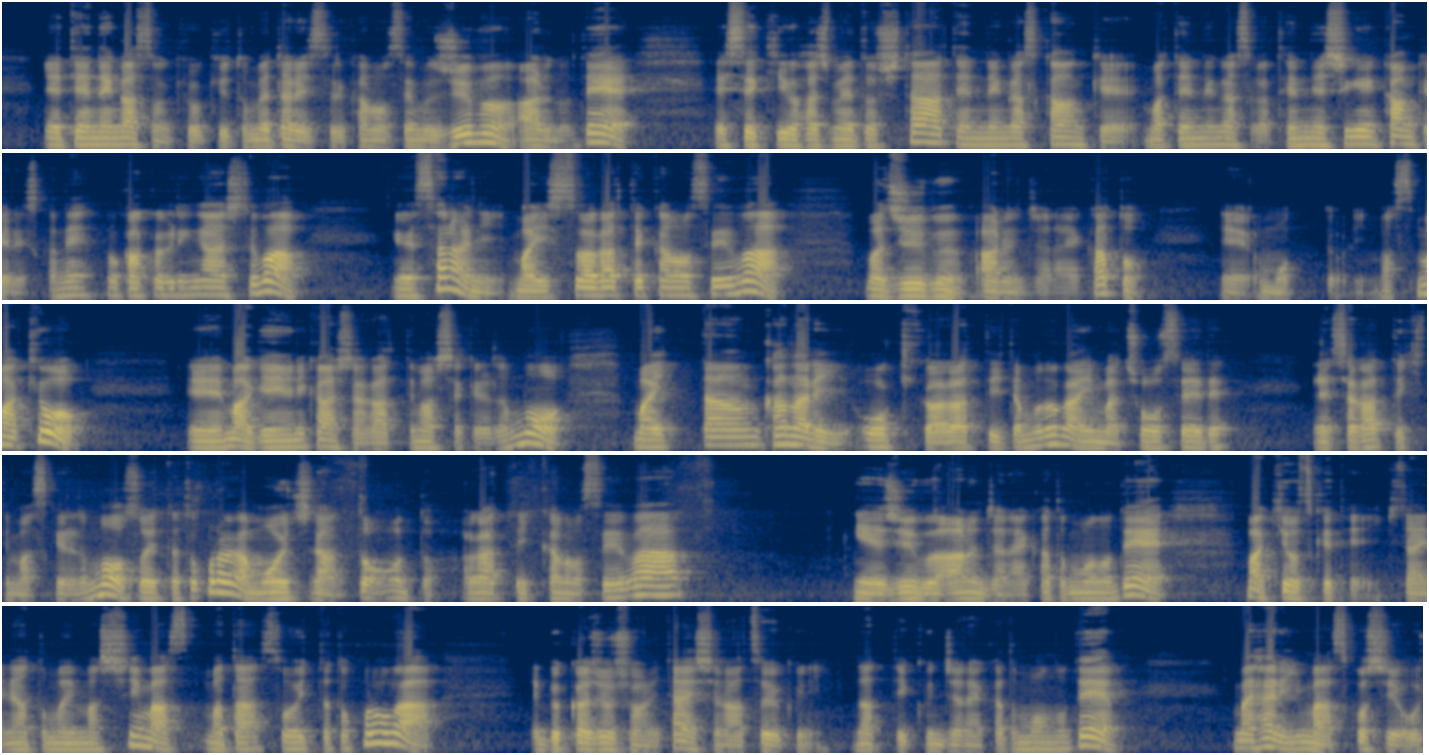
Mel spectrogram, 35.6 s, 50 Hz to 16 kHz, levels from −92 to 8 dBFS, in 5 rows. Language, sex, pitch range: Japanese, male, 110-145 Hz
